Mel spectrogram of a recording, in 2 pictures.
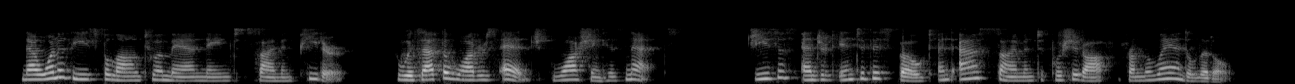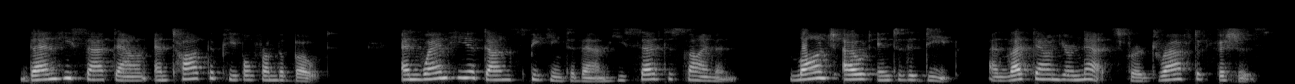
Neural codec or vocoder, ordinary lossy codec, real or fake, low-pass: codec, 16 kHz, 8 kbps, FunCodec, trained on Chinese and English, 25 frames a second; AAC, 32 kbps; fake; 5.4 kHz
